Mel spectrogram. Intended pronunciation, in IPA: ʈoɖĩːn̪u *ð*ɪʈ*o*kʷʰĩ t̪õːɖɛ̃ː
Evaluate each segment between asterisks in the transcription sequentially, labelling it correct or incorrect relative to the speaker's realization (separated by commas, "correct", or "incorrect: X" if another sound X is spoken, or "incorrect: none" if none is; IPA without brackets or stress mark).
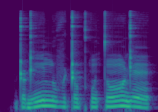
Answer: incorrect: v, correct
